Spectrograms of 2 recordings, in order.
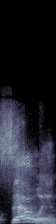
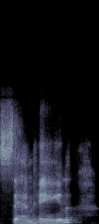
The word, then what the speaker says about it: Samhain: It's called Samhain, or as some people might pronounce it, Samhain.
